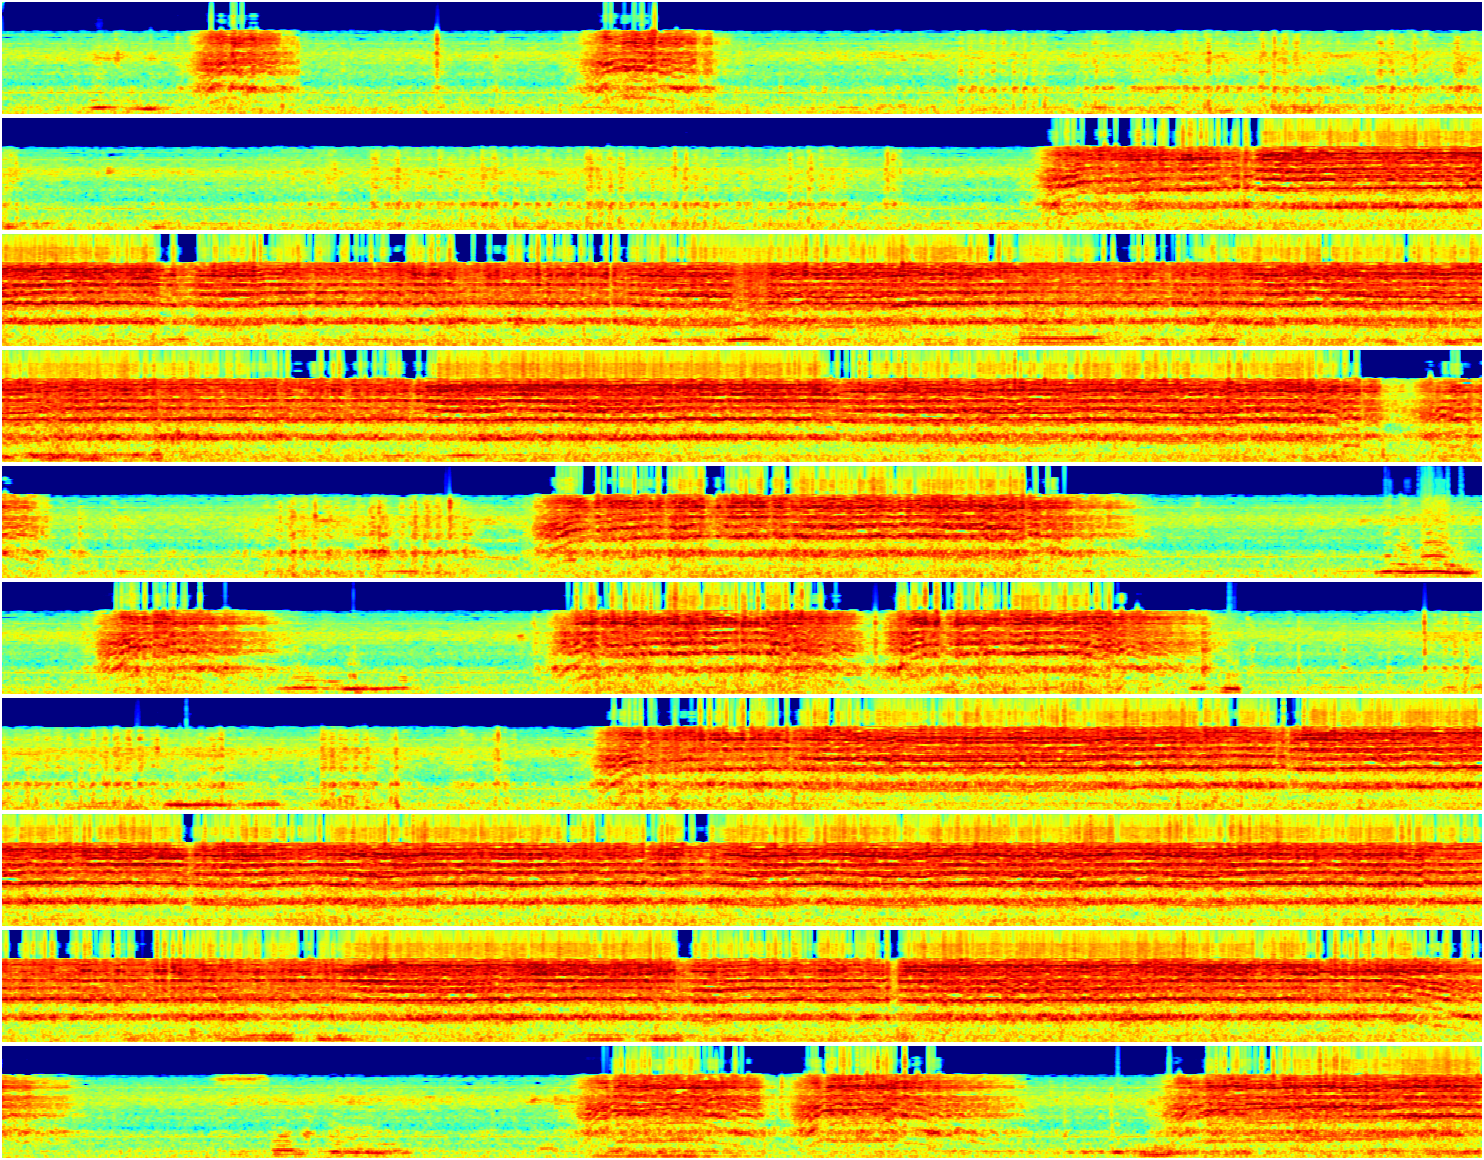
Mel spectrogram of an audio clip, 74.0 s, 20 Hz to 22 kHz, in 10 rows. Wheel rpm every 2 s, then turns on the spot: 10, 30, 10, 20, 10, 20, 140, 220, 230, 220, 230, 230, 220, 220, 100, 10, 160, 100, 20, 30, 140, 60, 20, 50, 210, 220, 220, 230, 220, 230, 230, 230, 220, 30, 20, 70, 140.
0-12 44-46 70-72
